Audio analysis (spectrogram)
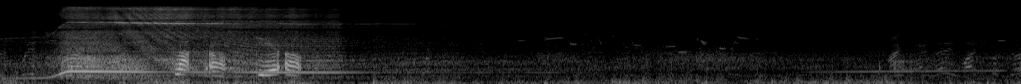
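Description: An FMS 80mm Hawk model jet performs a touch and go at a flying field, its ducted-fan whine rising loud as it passes close, then fading to a steady distant tone with outdoor background noise.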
